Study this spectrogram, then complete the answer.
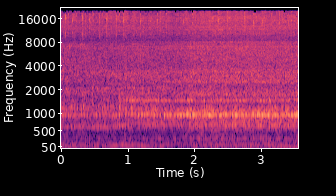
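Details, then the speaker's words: Customer's Jeep idling with a steady rough growl and faint whirring; an alternator was replaced on a misdiagnosis, but the growl points to a worn water pump bearing; belt to be removed and accessories spun to confirm. "I don't feel growling coming from this thing. I can sense it's coming from here. Somebody misdiagnosed this car."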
